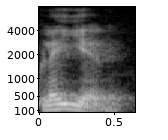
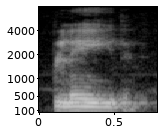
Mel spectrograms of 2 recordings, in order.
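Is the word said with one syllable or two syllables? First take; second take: two syllables; one syllable. First: The ending is a separate extra syllable. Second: The word is one syllable ending in d. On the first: The speaker calls it wrong. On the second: The speaker calls it right.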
